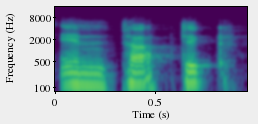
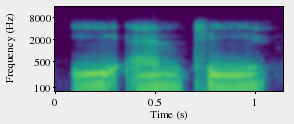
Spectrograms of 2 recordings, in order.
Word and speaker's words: entoptic: And entoptic. It's how it's pronounced though.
